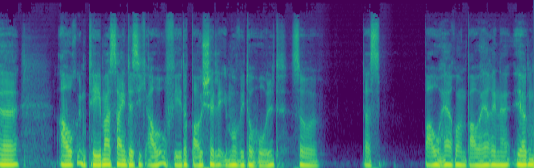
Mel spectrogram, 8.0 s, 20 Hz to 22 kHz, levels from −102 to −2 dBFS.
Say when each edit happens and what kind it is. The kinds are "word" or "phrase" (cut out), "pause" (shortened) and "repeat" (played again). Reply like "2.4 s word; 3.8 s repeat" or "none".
none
